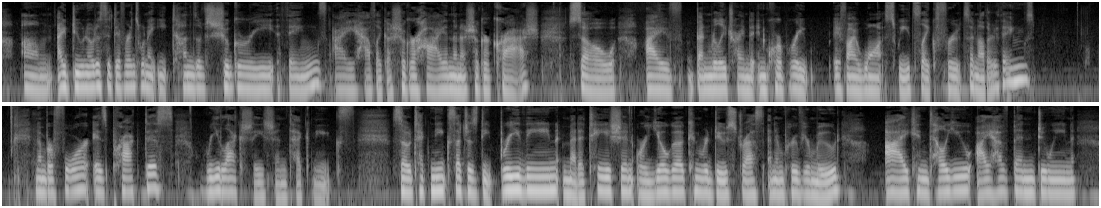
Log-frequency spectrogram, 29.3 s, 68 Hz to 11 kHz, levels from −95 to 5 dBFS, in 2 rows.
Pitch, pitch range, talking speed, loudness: 130 Hz, 125-140 Hz, 145 wpm, -26 LUFS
